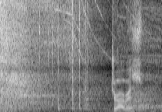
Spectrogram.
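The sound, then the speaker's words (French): A short radio jingle announces a music break. A few soft thumps lead into a bright, harmonically rich vocal-like burst near the end, loud and brief. “drop my needle. Jarvis Drop My Needle, c'est un des jingles qui n'a pas changé parce qu'on l'aime beaucoup”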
